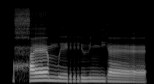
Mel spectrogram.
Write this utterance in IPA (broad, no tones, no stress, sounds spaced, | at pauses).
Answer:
ħ æ m e r y n j æː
